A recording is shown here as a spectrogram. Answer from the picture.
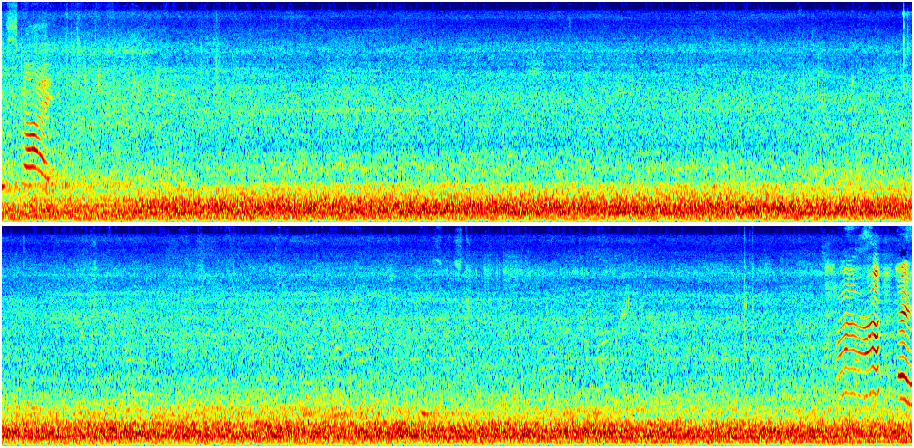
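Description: Steady low roar inside a jet airliner's cabin at cruise: engine and airflow noise, even and unchanging throughout.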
